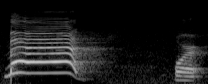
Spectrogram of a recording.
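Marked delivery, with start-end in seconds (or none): 0.0-0.9 long high loud yell on Man. Shown as a demonstration. Voice coach demonstrating her yell. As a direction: belt it out like you've lost it. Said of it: "like when I yell, I go".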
